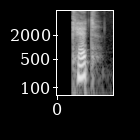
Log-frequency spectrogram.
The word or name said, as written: kat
